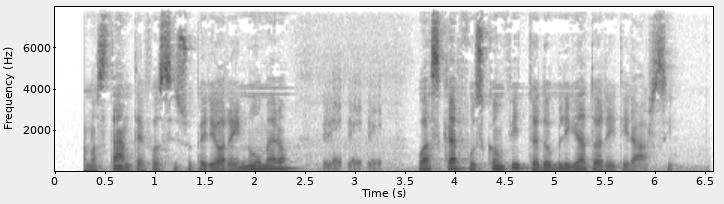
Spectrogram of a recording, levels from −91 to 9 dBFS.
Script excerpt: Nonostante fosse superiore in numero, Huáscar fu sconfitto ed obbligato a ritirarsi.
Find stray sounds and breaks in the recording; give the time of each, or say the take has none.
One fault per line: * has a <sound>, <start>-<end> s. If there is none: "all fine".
* has a laugh, 2.7-3.3 s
